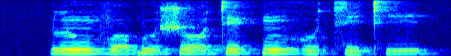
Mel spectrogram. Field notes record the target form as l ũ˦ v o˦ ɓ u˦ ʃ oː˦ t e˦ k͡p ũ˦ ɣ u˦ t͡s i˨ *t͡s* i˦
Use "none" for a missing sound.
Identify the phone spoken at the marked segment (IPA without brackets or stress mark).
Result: tʰ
